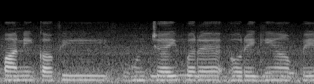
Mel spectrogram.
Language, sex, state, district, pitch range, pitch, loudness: Hindi, female, Haryana, Jhajjar, 195-200 Hz, 195 Hz, -18 LUFS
